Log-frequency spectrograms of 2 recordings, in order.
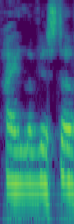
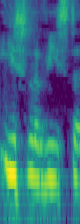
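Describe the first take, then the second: First: The name is said the anglicized English way. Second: The name is said the original Spanish way. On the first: This is how locals have long said it. The speaker calls it wrong. "it's been mispronounced Isla Vista for decades now" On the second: This is the name's proper pronunciation. The speaker calls it right. "it's actually Isla Vista is how it's pronounced"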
